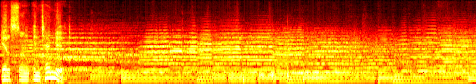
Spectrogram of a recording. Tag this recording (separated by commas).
Classical music, Speech, Music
